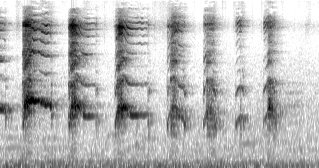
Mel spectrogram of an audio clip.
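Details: Frightened baby puppy working through its fear, letting out six high, squeaky yips at roughly half-second intervals, the first three loudest and the later ones softer and more whining.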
